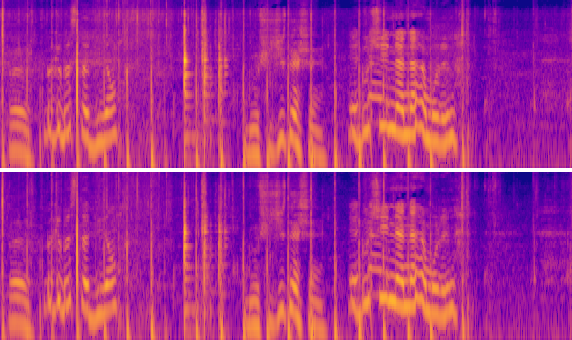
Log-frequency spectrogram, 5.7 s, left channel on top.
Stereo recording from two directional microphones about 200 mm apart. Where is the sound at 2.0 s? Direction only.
50° right (ahead or behind).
